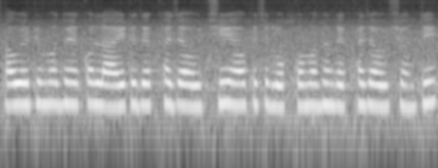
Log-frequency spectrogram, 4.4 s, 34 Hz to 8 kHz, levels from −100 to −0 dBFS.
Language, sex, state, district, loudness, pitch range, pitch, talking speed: Odia, female, Odisha, Malkangiri, -12 LUFS, 260-275 Hz, 270 Hz, 150 wpm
